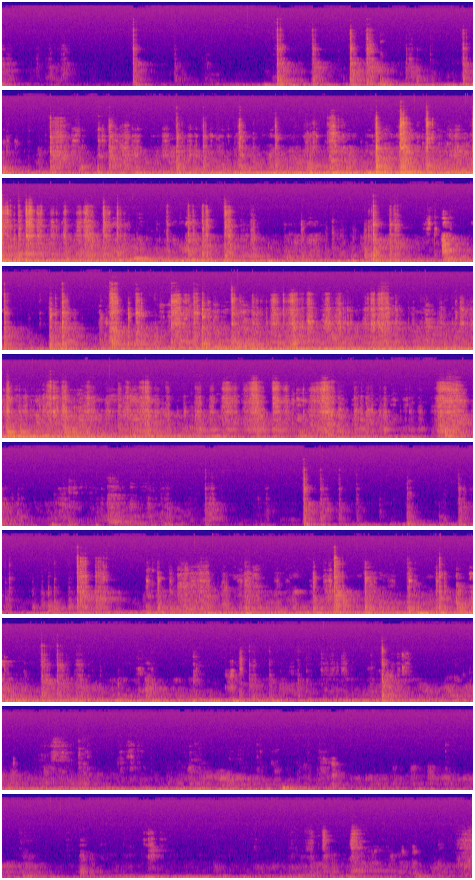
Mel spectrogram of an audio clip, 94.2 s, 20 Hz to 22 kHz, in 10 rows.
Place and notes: Oscar's Loop, Bentonville, Arkansas, USA - Coler Fence
Recording from 2 contact mics attached to wire fence just off Oscar's Loop Trail in Coler Mountain Bike Preserve.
